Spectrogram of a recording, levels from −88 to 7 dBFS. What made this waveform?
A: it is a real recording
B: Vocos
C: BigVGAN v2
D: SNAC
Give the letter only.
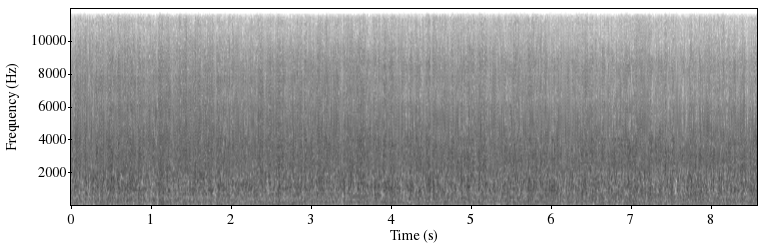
C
